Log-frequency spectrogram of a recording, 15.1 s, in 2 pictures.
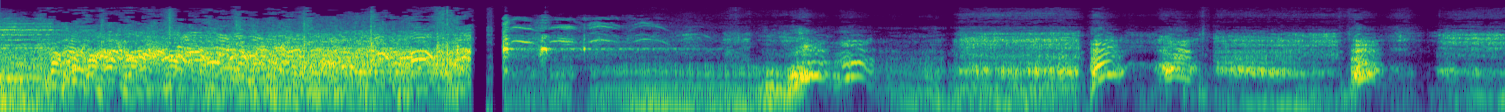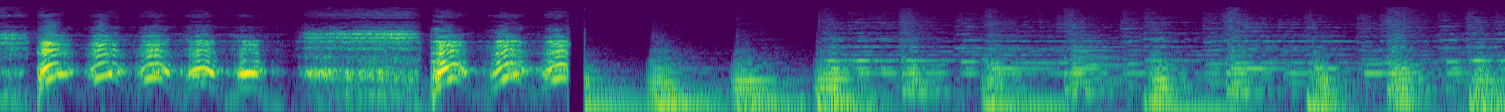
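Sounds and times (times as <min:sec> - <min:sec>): dogs barking and yelping: 0:02.5 - 0:10.4
dogs growling: 0:03.5 - 0:10.4.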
